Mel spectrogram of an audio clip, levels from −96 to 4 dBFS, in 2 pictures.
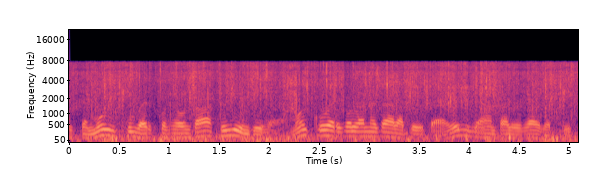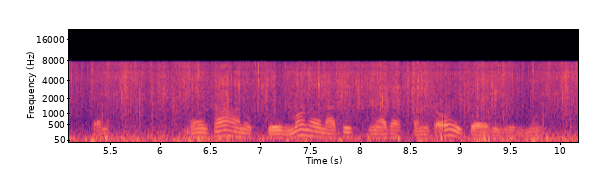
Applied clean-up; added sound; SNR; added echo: none; Crumpling, crinkling; 0 dB; none.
